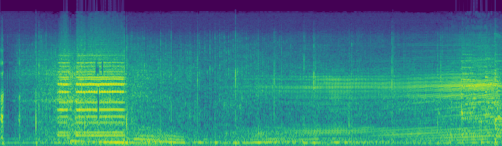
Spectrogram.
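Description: A vehicle horn honks once, loud and just under a second long. Then a motor vehicle engine runs, its pitch dipping and then rising again.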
